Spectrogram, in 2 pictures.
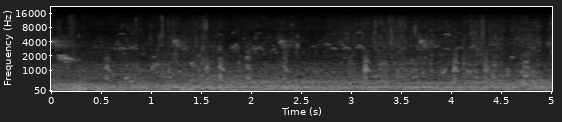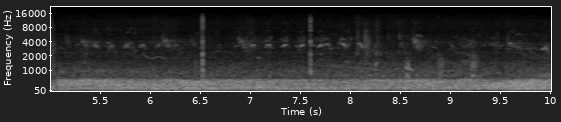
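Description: Ducks and ducklings giving short, quiet calls and peeps, scattered throughout, over a steady low background noise that grows louder about halfway through.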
